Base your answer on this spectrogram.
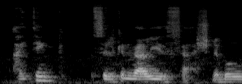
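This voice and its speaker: A somewhat breathy voice with a dark, mellow tone speaks in an Indian accent. The pace is moderate and the pitch variation ordinary. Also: man. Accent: Indian English accent, noticeable. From India (Bihar). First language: Hindi or other Indian language. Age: 40s. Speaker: tech company founder and CEO. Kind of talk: podcast interview.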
